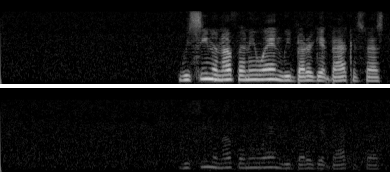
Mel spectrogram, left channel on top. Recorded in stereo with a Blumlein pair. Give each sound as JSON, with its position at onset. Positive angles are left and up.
{"t": 1.8, "sound": "a woman speaking", "azimuth_deg": 45}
